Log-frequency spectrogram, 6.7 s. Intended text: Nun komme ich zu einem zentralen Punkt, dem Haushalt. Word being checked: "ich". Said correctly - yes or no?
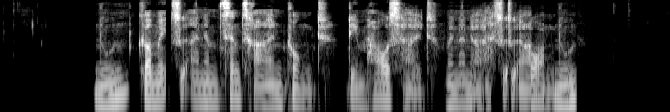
no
